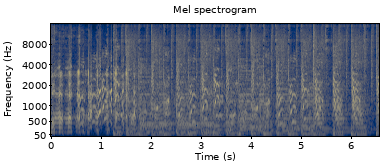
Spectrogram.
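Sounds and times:
laughter: 0.0s - 5.3s
dense continuous musical backing: 1.2s - 6.5s
dog barking: 2.8s - 3.7s, 4.5s - 5.4s
dog yipping: 2.8s - 5.4s.

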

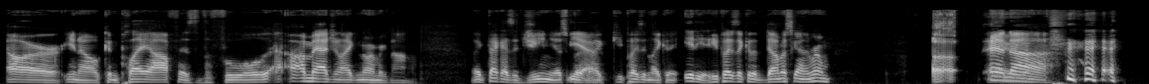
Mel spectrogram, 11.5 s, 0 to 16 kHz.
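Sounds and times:
speech: 0.1s - 8.4s, 9.3s - 11.3s
laughter: 5.1s - 6.1s, 9.9s - 11.2s
long loud burp wavering in pitch: 9.4s - 10.1s
gulp: 9.4s - 10.4s.

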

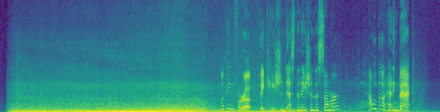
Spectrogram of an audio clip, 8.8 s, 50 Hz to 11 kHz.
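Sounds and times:
wooden motorboat engine droning in summer: 0.1s - 7.2s
wind: 0.1s - 8.8s
rushing water: 0.2s - 8.4s
speech: 4.9s - 8.4s.

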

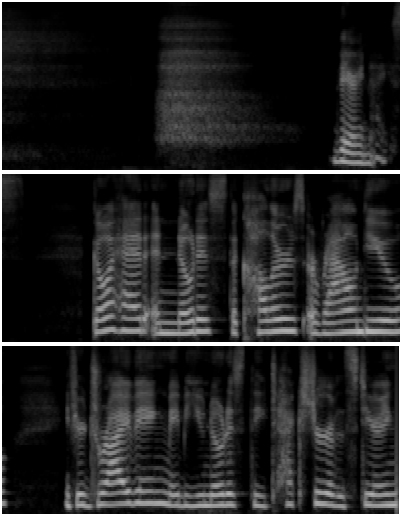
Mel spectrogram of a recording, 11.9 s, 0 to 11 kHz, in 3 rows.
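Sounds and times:
deep breath: 0.0s - 3.1s, 4.4s - 4.9s, 8.1s - 8.6s
speech: 3.4s - 4.2s, 4.9s - 11.9s.

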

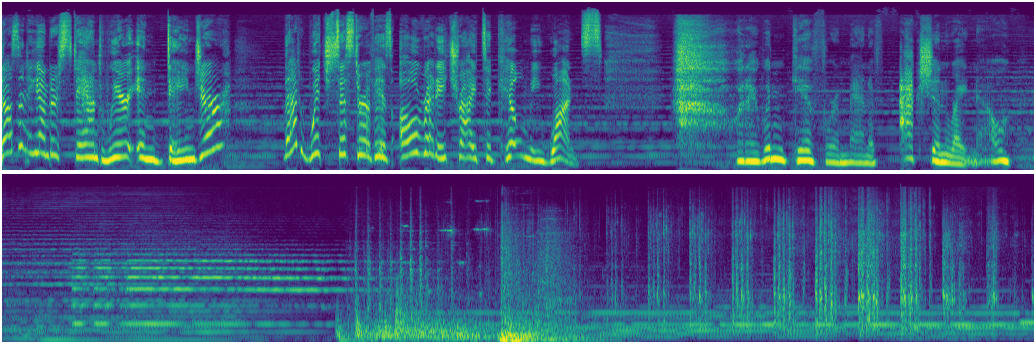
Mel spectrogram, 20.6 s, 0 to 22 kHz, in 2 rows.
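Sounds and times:
speech: 0.2s - 10.2s
hooves of a white horse carrying an armored knight galloping into a courtyard: 13.7s - 20.6s.

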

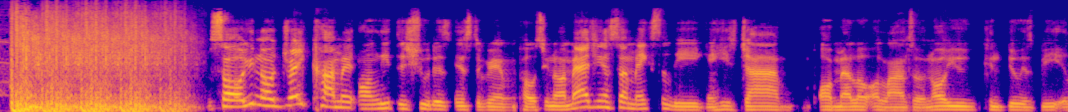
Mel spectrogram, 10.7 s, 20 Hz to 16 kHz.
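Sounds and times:
rapid gunfire outdoors: 0.0s - 2.1s
speech: 2.2s - 10.6s.

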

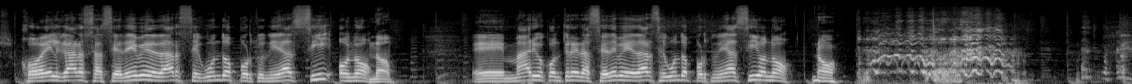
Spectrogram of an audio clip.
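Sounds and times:
speech: 0.2s - 4.0s, 4.7s - 8.8s
horse neighing: 8.6s - 10.4s.

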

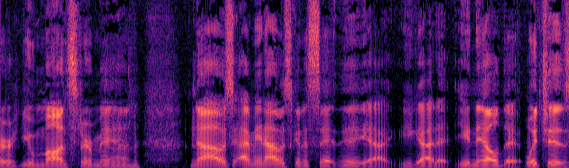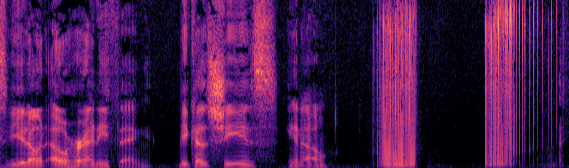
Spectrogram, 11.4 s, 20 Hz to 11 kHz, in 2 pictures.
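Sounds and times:
speech: 0.0s - 9.8s
farts: 9.4s - 9.9s, 10.5s - 11.3s.

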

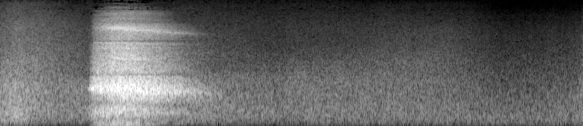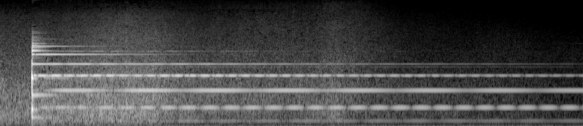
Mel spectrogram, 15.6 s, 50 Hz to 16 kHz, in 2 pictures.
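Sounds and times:
person exhaling forcefully after stretching: 1.2s - 3.0s.

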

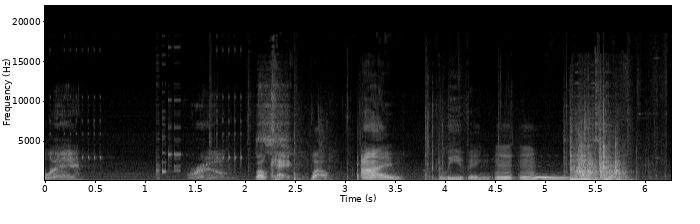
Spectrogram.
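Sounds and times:
speech: 0.0s - 0.5s, 1.4s - 6.0s
door being tried, clunking and rattling against its frame: 5.2s - 5.9s.

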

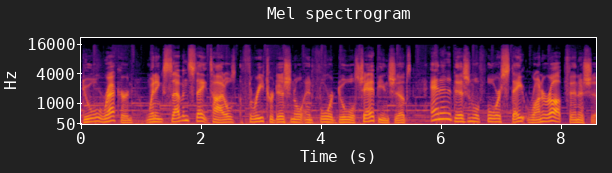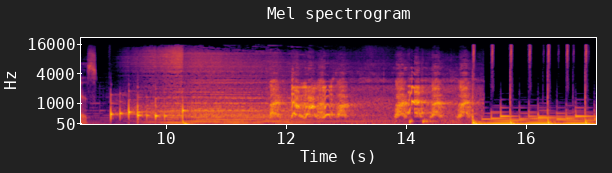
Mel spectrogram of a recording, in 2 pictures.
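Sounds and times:
speech: 0.0s - 9.4s
steady musical backing: 0.0s - 13.2s, 14.9s - 17.1s
several dogs barking and yipping at adoption event: 11.6s - 15.3s.

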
